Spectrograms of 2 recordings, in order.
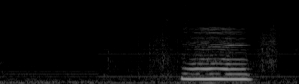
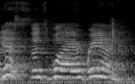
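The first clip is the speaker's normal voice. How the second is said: panicking; 5 semitones higher than usual. Acted. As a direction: blurt it out in a panic. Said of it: "Dude, you're panicking".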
